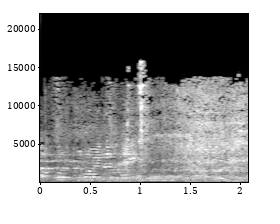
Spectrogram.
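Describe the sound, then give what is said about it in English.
A chainsaw engine drones steadily for about two seconds, run by someone moving among people, its buzzing harmonic whine mixed with loud chatter of voices. “Sorry, almost got killed by someone with a chainsaw.”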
